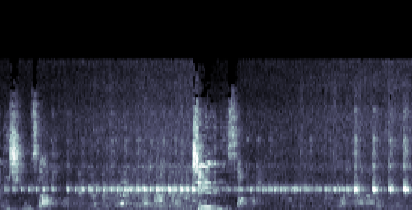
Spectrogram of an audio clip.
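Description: A woman sings in a high, wavering operatic voice through a loudspeaker.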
